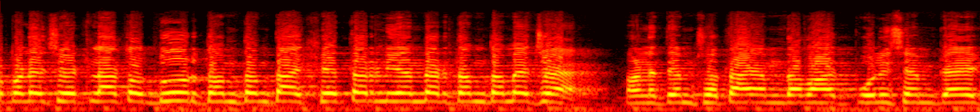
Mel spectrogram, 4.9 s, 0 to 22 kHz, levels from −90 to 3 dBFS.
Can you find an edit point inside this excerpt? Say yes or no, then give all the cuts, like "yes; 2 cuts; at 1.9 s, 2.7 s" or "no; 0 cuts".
yes; 1 cut; at 3.0 s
